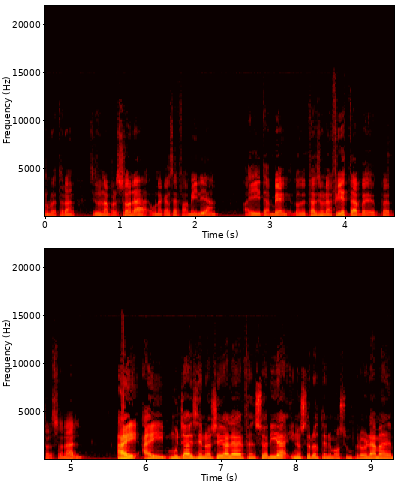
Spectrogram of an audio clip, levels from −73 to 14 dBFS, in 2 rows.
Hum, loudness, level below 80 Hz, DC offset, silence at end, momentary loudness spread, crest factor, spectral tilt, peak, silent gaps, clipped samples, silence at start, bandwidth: none; -28 LUFS; -56 dBFS; under 0.1%; 0 s; 14 LU; 24 dB; -5.5 dB/octave; -4 dBFS; none; under 0.1%; 0 s; 16 kHz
